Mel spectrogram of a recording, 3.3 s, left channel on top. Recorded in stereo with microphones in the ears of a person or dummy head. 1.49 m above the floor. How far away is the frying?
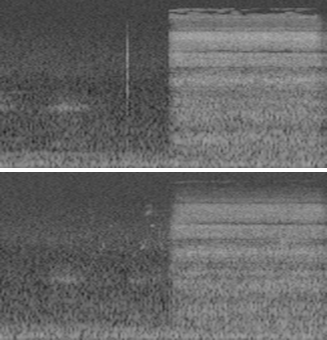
About 7.5 m.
